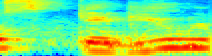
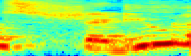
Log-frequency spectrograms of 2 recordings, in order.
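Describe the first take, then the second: First: "शेड्यूल" said as SKED-yool; professional schedule. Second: "शेड्यूल" with sh at the start; common schedule. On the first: Teacher tells students to switch today, sk onset. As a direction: swap sh for sk in "शेड्यूल". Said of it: "आज से इसको शेड्यूल बोलिए". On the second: Teacher tells students to stop this, sh onset. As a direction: say SHED-yool for "शेड्यूल". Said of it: "तो मत बोलिए". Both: Shown as a demonstration.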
